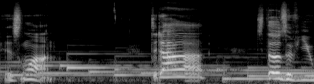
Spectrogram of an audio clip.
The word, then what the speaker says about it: Lan: Hayne and the one on the right is lon Tada to those of you who are already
